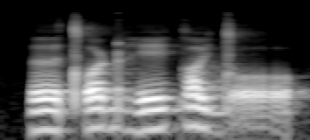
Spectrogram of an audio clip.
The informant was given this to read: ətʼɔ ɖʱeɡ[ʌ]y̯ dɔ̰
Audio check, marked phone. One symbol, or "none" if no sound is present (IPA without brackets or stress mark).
ɒ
